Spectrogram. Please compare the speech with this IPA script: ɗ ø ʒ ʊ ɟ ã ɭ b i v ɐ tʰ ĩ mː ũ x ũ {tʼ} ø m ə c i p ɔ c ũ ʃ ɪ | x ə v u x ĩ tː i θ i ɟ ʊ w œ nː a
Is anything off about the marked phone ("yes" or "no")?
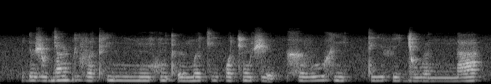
no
